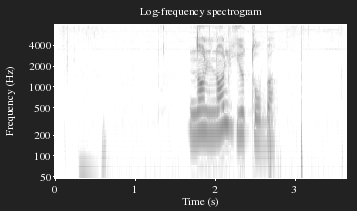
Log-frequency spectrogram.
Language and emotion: Russian, neutral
